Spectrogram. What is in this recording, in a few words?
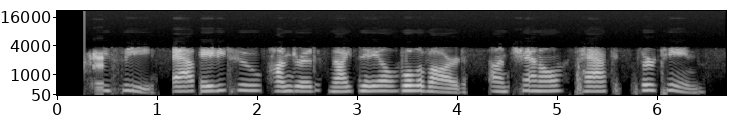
WC EMS ALERT, p25; wake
